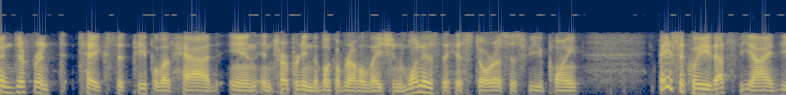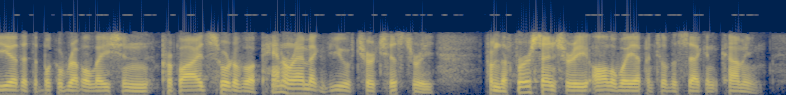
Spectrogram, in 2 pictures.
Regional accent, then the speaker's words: United States; I'm an American patriot, and I hate to say anything, that even sounds like America might weaken.

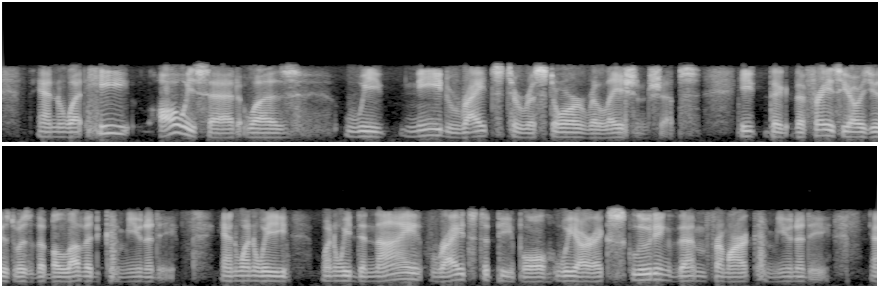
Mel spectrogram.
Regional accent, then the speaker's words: Chicago, Illinois, United States; Well, I grew up in Chicago, so I'm a lifelong Cubs fan

